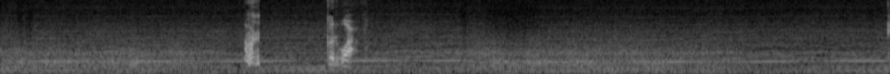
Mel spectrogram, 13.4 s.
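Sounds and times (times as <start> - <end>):
race car engine in the iRacing simulator: 0.0 - 13.3
speech: 4.9 - 5.4.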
